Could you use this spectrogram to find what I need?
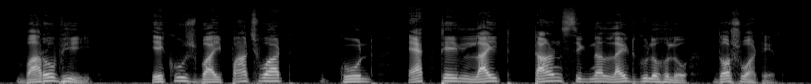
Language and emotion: Bengali, neutral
